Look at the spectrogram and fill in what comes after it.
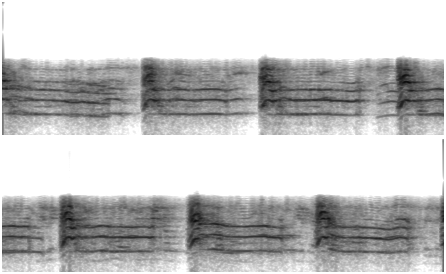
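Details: A dog joins a person in howling, producing seven sustained, quavering howl phrases about every second and a quarter, each starting abruptly and holding a steady, rich tone before fading.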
